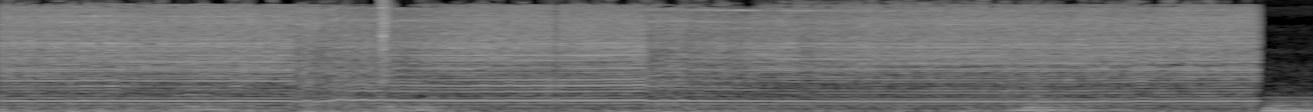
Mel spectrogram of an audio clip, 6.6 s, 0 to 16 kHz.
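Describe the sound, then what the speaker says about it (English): A Formula 1 car engine screams past at high revs through the esses at Circuit of the Americas in Austin, Texas, a sustained whine with slight pitch shifts as it brakes and accelerates, then cuts off. "Let's take a look at how quickly an F1 car can take the S's in the Circuit of the Americas"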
